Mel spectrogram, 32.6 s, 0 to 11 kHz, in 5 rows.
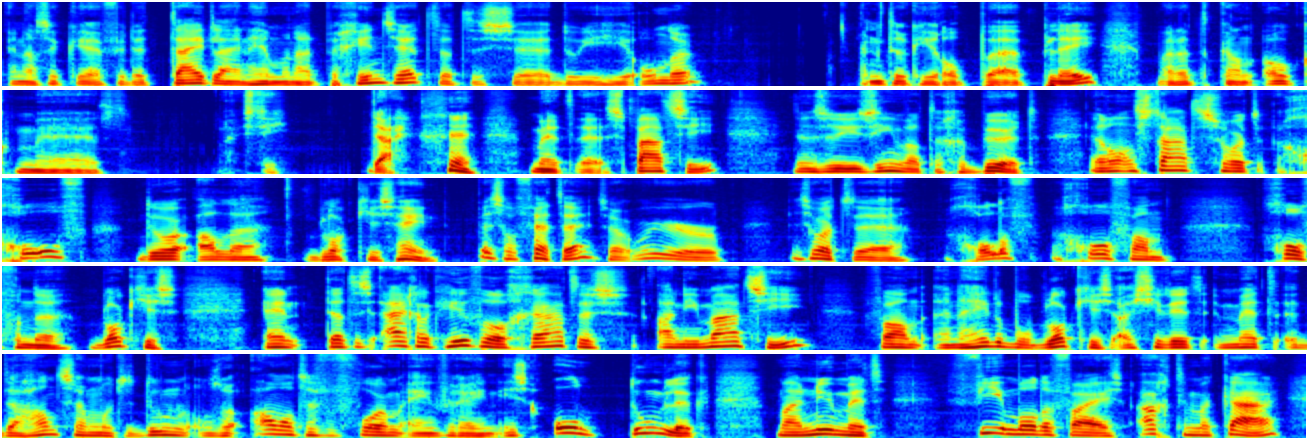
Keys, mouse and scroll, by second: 9.5 space, 14.3 space, 15.6 click, 23.1-23.7 scroll down 1, 23.7 middle click, 24.2 middle click.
